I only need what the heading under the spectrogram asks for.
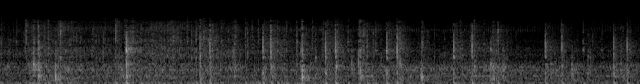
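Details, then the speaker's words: Shimano Dura-Ace 10-speed rear derailleur being indexed, shifted under no load. Freewheel ticking with a crisp click at each change as the chain steps across the cogs: indexing shifts cleanly. "and that's it very simply very easily indexing works"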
